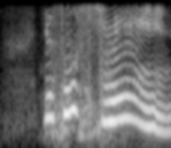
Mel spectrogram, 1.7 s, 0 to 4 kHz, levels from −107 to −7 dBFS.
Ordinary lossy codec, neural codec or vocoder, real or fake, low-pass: none; codec, 16 kHz, 4 kbps, FreqCodec, smaller model; fake; 3.6 kHz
